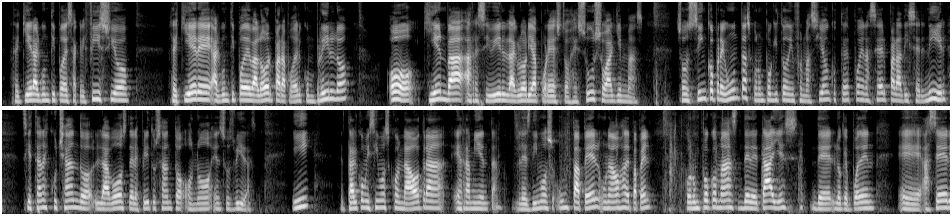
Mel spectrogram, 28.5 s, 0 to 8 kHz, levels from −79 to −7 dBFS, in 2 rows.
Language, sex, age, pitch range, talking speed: English, male, 30-49, 160-195 Hz, 170 wpm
